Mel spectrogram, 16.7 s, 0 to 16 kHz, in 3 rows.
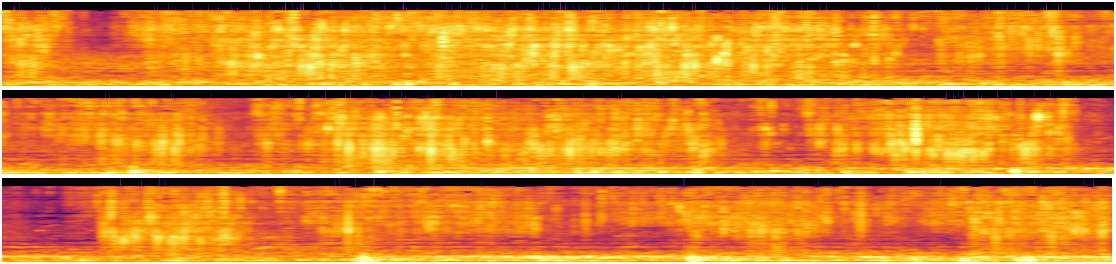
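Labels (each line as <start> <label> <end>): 0.0 Water trickles and splashes as it drips onto the ground. 16.7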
